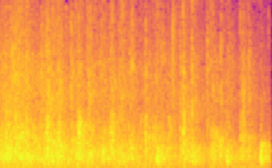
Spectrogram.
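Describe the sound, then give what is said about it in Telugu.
Audience applause in honour of great poets, dense and steady clapping from many hands, loud and even for just under three seconds. “ఒకసారి అలాంటి మహాకవులకు ఒకసారి చప్పట్లు కొట్టండి, అలాంటి పుణ్యం.”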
